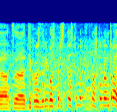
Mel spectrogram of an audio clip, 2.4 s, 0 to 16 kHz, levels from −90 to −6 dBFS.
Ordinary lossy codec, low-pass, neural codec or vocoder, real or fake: AAC, 64 kbps; 7.2 kHz; codec, 16 kHz, 4 kbps, FreqCodec, larger model; fake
